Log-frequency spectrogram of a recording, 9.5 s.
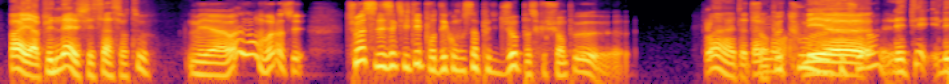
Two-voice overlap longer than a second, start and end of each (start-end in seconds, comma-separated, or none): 7.5-9.0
